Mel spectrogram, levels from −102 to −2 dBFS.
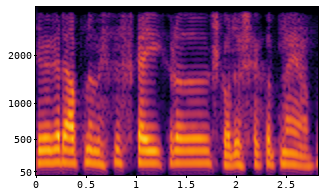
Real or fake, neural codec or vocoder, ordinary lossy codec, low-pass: fake; codec, 16 kHz, 2 kbps, X-Codec, WavLM features, trained on Multilingual LibriSpeech; none; 3.6 kHz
